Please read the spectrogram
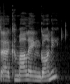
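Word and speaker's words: kamalen ngoni: I hope I pronounced that instrument right, because it is the most fascinating thing I've ever seen. – Thanks. It's Kamale Ngoni.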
